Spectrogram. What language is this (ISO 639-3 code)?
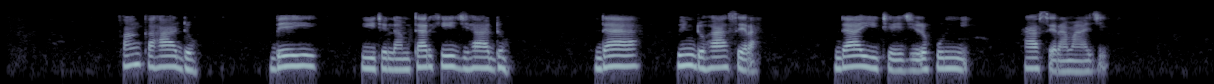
ful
